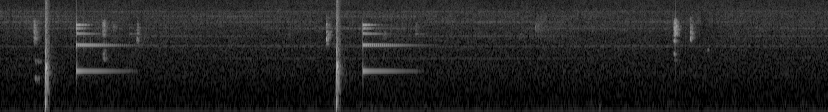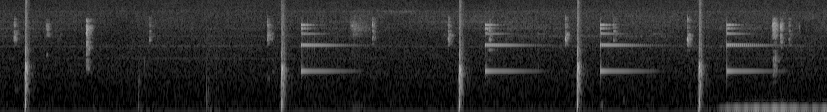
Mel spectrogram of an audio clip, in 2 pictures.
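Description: A short, high ding sounds after several of the shots.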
